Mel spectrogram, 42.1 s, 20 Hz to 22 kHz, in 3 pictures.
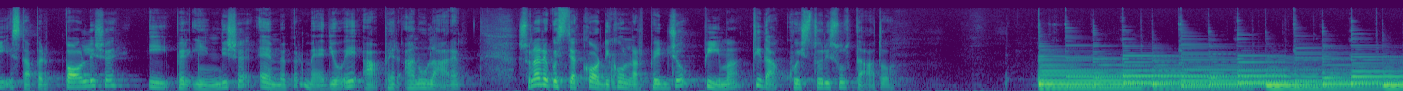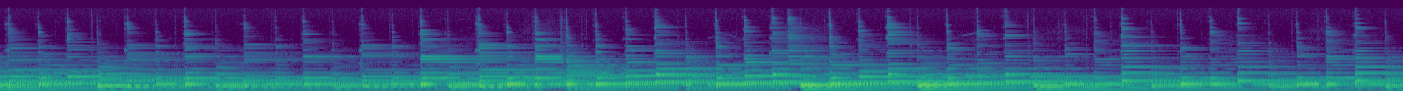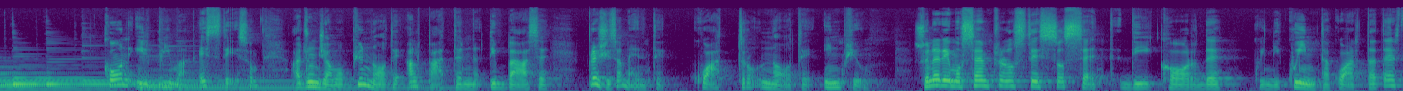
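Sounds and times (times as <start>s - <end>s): fingerpicked classical guitar: 10.4s - 33.5s.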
